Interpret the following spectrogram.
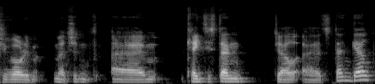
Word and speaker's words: Stengel: and then as you've already mentioned um katie sten gel uh stengel stengel i was getting wrong stengel sorry has joined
